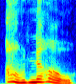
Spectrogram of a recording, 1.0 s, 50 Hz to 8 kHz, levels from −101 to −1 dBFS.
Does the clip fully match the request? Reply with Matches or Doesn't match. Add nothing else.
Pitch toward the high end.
Matches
